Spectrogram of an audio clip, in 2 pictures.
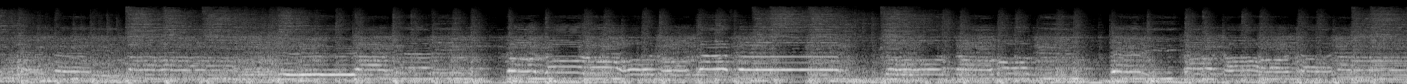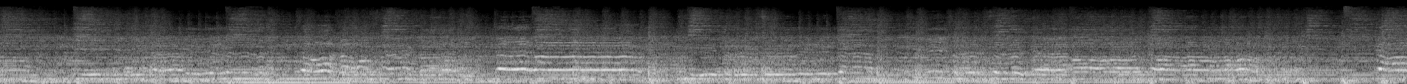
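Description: A live rock band playing: sung lead vocals over electric guitar, bass guitar and drums, loud and unbroken.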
